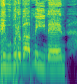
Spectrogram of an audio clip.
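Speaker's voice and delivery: high, whiny, self-focused voice.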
